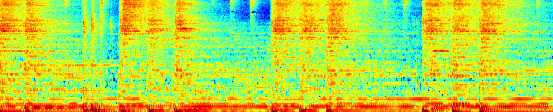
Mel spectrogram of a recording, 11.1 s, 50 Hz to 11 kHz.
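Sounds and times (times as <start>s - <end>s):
electric guitar and bass: 0.0s - 11.0s.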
